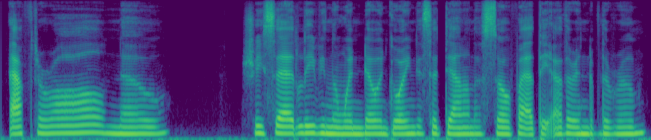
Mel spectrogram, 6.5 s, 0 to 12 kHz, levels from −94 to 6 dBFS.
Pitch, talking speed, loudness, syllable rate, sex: 165 Hz, 210 wpm, -19 LUFS, 5.0 syllables/s, female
